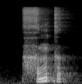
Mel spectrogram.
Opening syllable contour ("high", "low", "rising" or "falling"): rising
